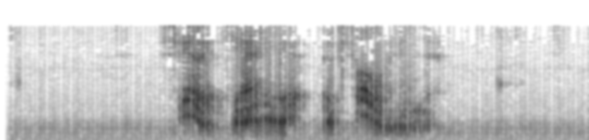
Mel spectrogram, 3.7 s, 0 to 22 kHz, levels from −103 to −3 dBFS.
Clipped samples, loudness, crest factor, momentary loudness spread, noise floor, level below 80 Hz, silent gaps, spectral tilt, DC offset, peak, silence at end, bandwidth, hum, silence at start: under 0.1%; -23 LUFS; 22 dB; 16 LU; -57 dBFS; -64 dBFS; none; -2.5 dB/octave; under 0.1%; -4 dBFS; 1.35 s; 11.5 kHz; none; 1.15 s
